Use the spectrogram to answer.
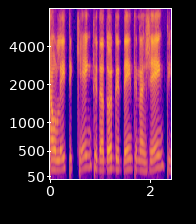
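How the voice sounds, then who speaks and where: Over a quiet background, a woman speaks fairly slowly with ordinary pitch variation in a dry, close sound with no echo. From Brazilian interior. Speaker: association president. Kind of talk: podcast interview.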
